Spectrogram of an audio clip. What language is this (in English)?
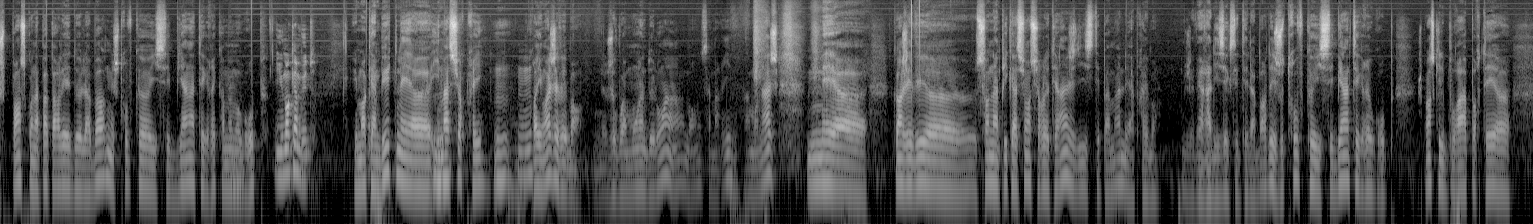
French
